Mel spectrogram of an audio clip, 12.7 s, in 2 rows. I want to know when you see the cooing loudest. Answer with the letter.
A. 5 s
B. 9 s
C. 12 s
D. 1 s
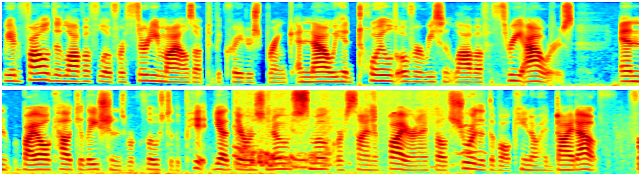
B.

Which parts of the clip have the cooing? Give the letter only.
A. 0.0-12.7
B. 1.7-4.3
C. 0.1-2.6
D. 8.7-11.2
D.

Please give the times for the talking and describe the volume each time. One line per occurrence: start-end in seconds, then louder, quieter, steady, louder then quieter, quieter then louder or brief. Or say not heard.
0.0-12.7 steady.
